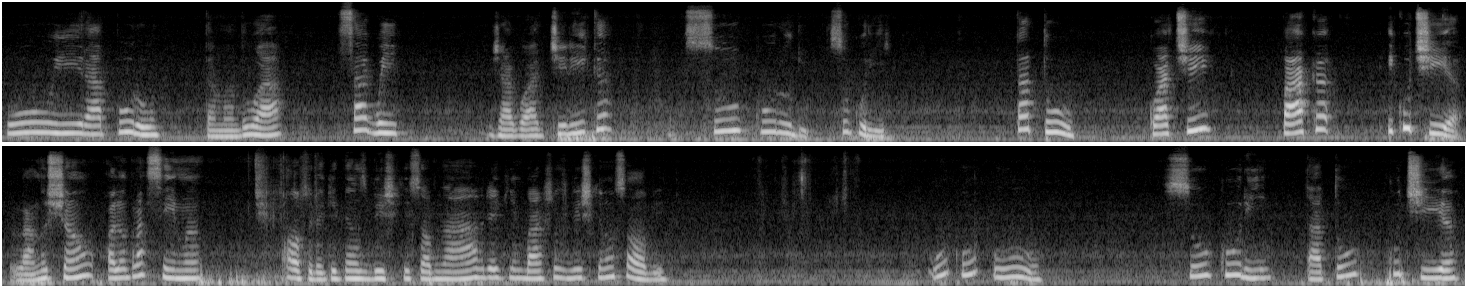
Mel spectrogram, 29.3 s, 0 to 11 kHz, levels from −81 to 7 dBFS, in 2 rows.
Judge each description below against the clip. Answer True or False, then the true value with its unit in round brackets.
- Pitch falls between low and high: False (200 Hz)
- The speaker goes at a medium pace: False (80 wpm)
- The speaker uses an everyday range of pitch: False (5.7 semitones)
